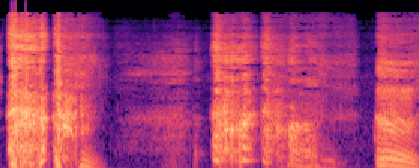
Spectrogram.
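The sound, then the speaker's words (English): A string of loud coughs into the microphone, coming in harsh bursts separated by short pauses, with some throaty, rasping throat-clearing mixed in. “People told me they like it when I cough into the mic”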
